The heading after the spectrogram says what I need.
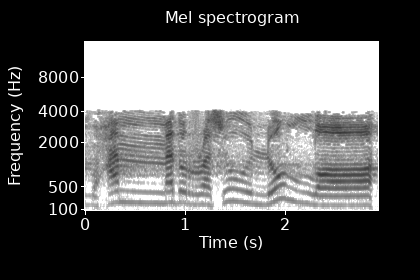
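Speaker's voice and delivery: الله with a full thick lam, slow; heavy lam in Allah. Shown as a demonstration. Teacher gives example of the heavy lam. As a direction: draw out محمد رسول الله. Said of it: "سبق لم لفظ الجلالة ضم".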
